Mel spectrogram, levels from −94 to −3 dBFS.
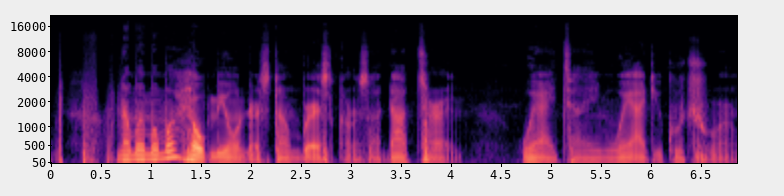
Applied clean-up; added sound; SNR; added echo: none; none; none; none.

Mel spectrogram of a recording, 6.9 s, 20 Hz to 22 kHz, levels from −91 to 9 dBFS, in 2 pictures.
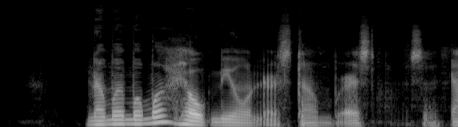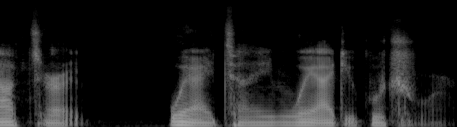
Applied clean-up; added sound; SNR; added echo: neural mask model DeepFilterNet 3.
